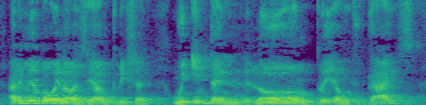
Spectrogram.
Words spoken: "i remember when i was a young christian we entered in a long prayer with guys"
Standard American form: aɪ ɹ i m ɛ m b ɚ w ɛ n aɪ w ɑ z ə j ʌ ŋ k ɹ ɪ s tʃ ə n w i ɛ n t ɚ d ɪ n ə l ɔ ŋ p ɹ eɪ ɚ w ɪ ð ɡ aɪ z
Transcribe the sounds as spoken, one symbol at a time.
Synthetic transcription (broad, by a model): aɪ ɹ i m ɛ m b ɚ w ɛ n aɪ w ɑ z j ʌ ŋ k ɹ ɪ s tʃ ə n w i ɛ n t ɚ ɪ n ə l ɔ ŋ p ɹ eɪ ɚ w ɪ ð ɡ aɪ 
